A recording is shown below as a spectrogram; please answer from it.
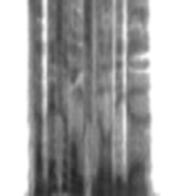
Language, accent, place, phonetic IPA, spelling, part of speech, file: German, Germany, Berlin, [fɛɐ̯ˈbɛsəʁʊŋsˌvʏʁdɪɡə], verbesserungswürdige, adjective, De-verbesserungswürdige.ogg
- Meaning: inflection of verbesserungswürdig: 1. strong/mixed nominative/accusative feminine singular 2. strong nominative/accusative plural 3. weak nominative all-gender singular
